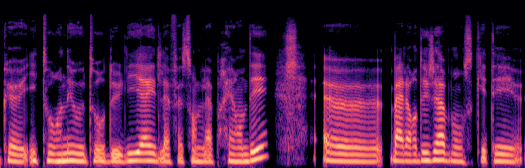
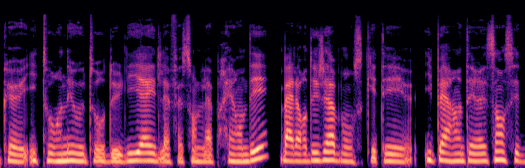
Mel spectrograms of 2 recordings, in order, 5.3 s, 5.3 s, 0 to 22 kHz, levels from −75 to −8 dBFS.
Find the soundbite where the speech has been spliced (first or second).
second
